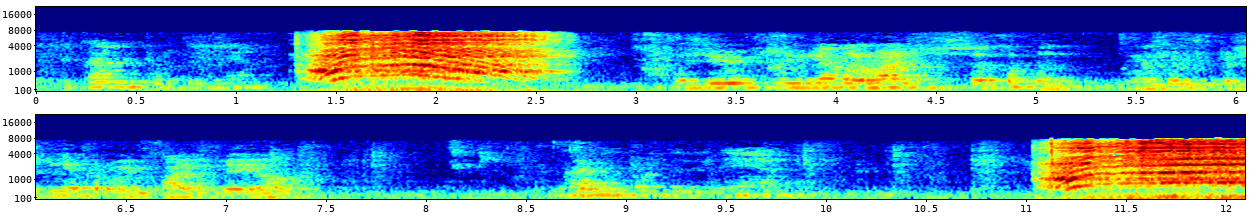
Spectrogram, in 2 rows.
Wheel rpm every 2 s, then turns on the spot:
20, 20, 0, 0, 0, 50.
none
